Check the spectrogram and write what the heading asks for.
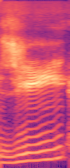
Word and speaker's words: Xi: I mean, if there's going to be ever a man more desperate for Vladimir Putin and God damn it, Xi. Did I say it right? – Xi, President Xi. Xi. – I said Xi. I got it. Awesome. – Xi, like almost a J sound.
